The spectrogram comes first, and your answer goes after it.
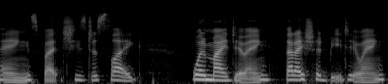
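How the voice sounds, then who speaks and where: With an American accent, a woman speaks at a moderate pace and medium pitch in a normal speaking voice on a very clean recording with a silent background. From Minnesota. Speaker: university student, student agency media coordinator. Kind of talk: casual podcast chat.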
